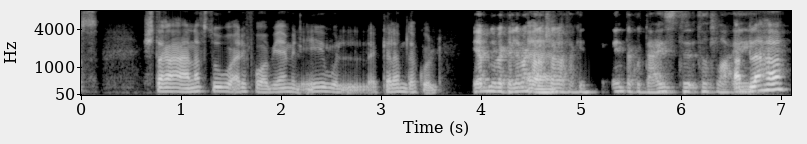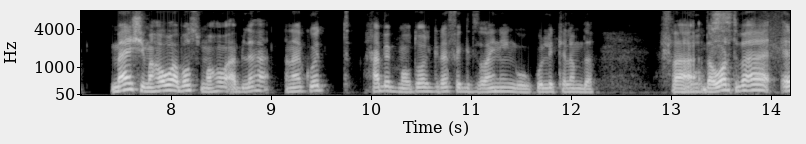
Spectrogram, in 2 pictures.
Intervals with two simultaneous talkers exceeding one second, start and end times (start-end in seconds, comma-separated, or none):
none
